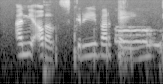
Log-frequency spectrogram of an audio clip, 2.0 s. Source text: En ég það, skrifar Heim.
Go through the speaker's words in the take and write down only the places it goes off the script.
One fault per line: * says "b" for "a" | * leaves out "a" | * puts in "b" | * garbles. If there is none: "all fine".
all fine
